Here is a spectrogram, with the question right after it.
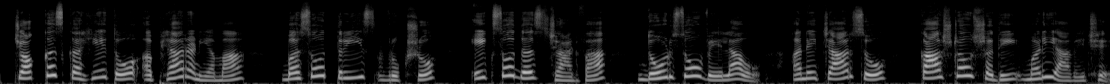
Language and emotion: Gujarati, neutral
